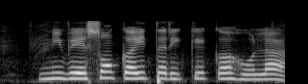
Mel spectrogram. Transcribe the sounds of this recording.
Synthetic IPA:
nɪʋeːsõːkəiːt̪əɾiːkekəɦoːlaː

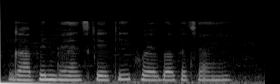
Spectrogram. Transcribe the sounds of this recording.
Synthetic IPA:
ɡaːbʱɪnbʱɛ̃ːskekikʰoːebakɐt͡ʃaːɦĩː

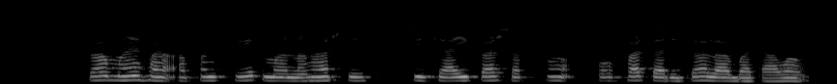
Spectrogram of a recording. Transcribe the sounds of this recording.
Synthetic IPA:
kaːmɛ̃ːɦəə̰pənkʰeːt̪mãnəɦəɾse | sɪt͡ʃaːikəɾsəkt̪ʰõ | ɔːkʰəɾt̪əɾiːkalaɡbət̪aːwaːũ

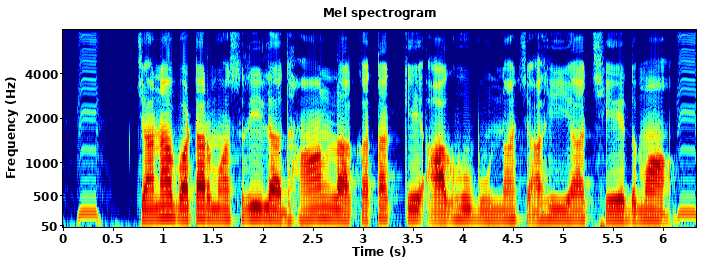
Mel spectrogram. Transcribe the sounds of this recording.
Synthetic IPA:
t͡ʃənabəʈəɾməsɾilad̪ʱaːnlakət̪əkːeʔaːɡʱubuːnːat͡ʃa̰ːɦijat͡ʃʰeːd̪mãː

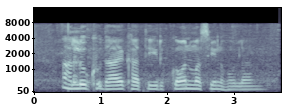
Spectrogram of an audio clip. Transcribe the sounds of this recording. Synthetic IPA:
alokʰʊd̪aːjkʰaːt̪iːɾkɔːnmɐsiːnɦoːlaː

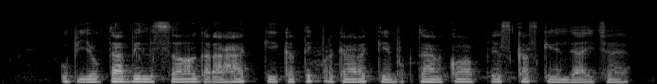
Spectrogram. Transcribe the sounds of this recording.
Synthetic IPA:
upəjoɡt̪abilsə̃ɡəɾaɦəkːekət̪ek̚pɾəkaɾəkːebʱukt̪ankɔeskəskend͡ʒajt͡ʃʰɛ

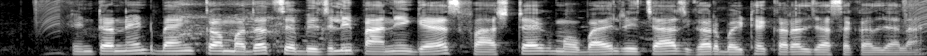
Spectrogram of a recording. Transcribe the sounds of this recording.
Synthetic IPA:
iɳʈəɾneʈbɛ̃ŋkːəməd̪əd̪sebid͡ʒlipaniɡɛspʰasʈɛɡmobailɾit͡ʃaɾd͡ʒɡʱəɾbəɪʈʰekːəɾəld͡ʒasəkəld͡ʒala̰

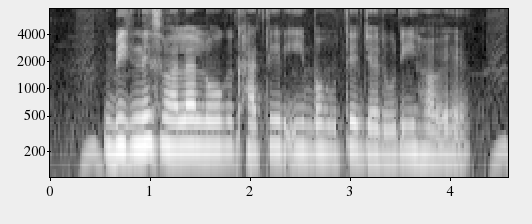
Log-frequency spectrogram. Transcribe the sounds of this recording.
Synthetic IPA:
bɪd͡ʒnəsʋaːlaloːɡkʰaːt̪ɪɾibəɦʊt̪ed͡ʒəɾuːɾiɦoʋeː

